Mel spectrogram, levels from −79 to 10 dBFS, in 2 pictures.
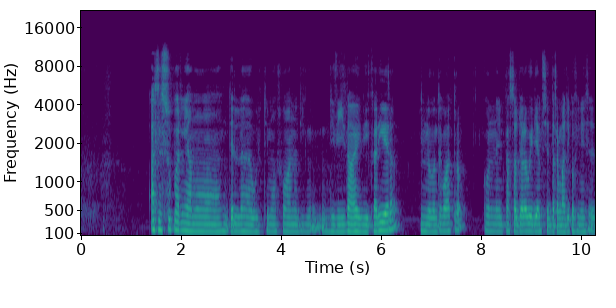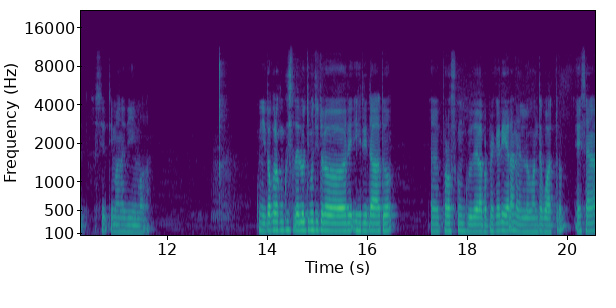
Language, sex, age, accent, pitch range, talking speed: Italian, male, 20-39, native, 120-135 Hz, 125 wpm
